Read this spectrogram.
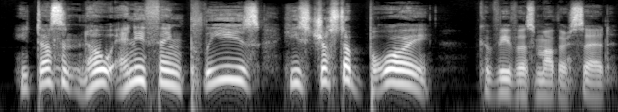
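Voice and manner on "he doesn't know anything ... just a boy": desperate begging. A narrator's reading. Mother begs for her son.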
